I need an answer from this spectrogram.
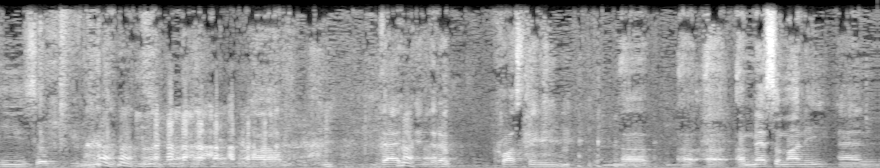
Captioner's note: laughter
